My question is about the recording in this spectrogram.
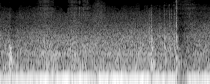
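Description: A steady low hum, with light handling noise from a plastic wiring connector and tail light housing and a short click near the end.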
